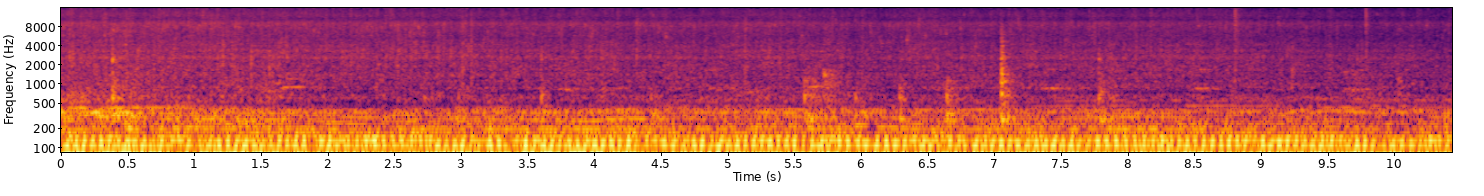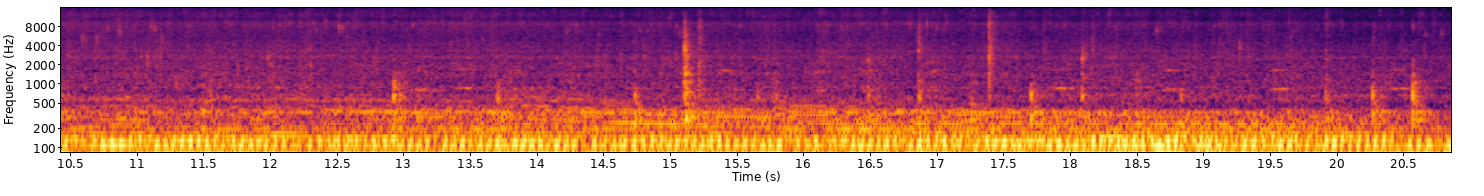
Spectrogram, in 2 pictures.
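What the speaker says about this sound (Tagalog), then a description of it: "Lutuin lang natin yung sibuyas" Onions fry in a pan while a spoon stirs them, a continuous close sizzle broken by small scraping clicks and pops, with no talk over it.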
